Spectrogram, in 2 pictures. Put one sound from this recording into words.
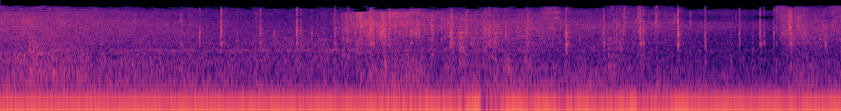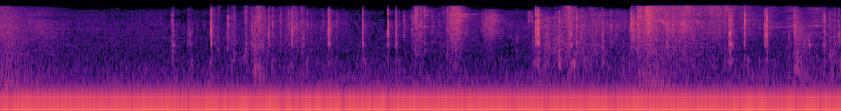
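Quick footsteps clatter on a metal floor.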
